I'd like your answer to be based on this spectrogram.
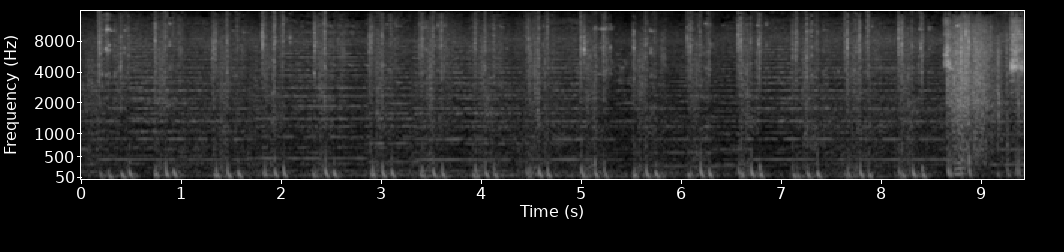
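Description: Horse archers' hooves in a feudal-world battle game, a steady run of loud clip-clop beats with occasional whinnies amid battle noise.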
